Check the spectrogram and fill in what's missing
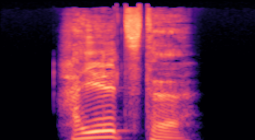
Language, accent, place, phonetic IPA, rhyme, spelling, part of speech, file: German, Germany, Berlin, [ˈhaɪ̯lstə], -aɪ̯lstə, heilste, adjective, De-heilste.ogg
- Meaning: inflection of heil: 1. strong/mixed nominative/accusative feminine singular superlative degree 2. strong nominative/accusative plural superlative degree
